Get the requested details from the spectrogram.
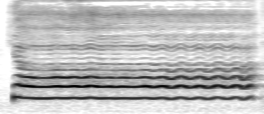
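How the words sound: It is said in a light head voice. "that's head voice"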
